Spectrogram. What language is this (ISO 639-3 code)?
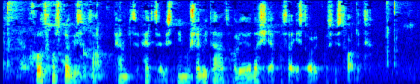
kat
